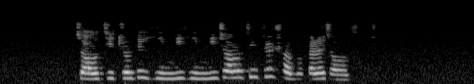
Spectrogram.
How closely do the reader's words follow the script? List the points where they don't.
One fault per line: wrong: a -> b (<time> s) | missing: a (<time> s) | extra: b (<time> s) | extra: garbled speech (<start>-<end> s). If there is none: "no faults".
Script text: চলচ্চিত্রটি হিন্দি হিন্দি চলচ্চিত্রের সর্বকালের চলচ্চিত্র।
no faults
